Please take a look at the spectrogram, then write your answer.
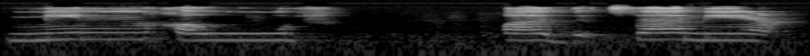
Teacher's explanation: قد دال پر سکون آ گیا تو اس کی جو جہر کی کوالٹی ہے اور جو اس کے اندر قلقلہ ہے وہ واضح ہو گیا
